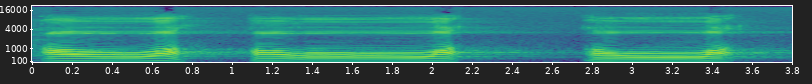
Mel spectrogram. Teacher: Ok, e agora o faringal é aquele que eu falei do árabe, que é a raiz da língua que se retrai em direção à parede posterior da faringe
